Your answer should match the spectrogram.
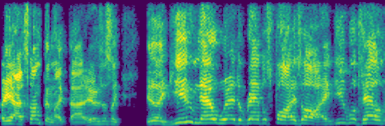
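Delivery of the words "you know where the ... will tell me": put-on Australian and British blended accent. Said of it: "he's talking with like an Australian British accent".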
